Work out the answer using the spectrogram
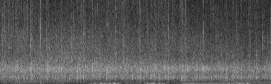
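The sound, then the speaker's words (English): Sustained applause from a church audience welcoming a group onto the stage, with dense, steady clapping throughout. “Would you put your hands together at all campuses and welcome this group here on stage?”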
